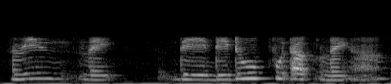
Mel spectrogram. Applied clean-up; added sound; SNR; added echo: none; none; none; reverberation time 0.2 s.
